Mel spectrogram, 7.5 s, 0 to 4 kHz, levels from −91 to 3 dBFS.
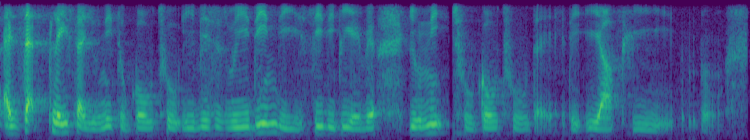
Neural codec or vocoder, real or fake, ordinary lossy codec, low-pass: none; real; none; 3.6 kHz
